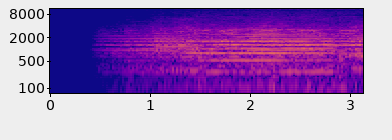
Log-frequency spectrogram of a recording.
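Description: Demonstrators in Niger, camped outside a French military base, blow horns and whistles together in a loud, continuous, droning chorus that starts abruptly and holds steady over a rough background of crowd noise, with no talking.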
